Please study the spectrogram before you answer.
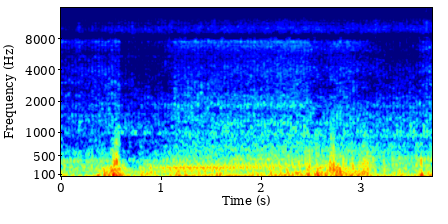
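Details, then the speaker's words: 2006 VW Beetle 1.9 L TDI diesel with DSG transmission, started after an engine swap; starts right up. Steady low diesel idle, even beat, no knocks or misses. Normal idle. "so let's see if it starts right up there it is guys right up"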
